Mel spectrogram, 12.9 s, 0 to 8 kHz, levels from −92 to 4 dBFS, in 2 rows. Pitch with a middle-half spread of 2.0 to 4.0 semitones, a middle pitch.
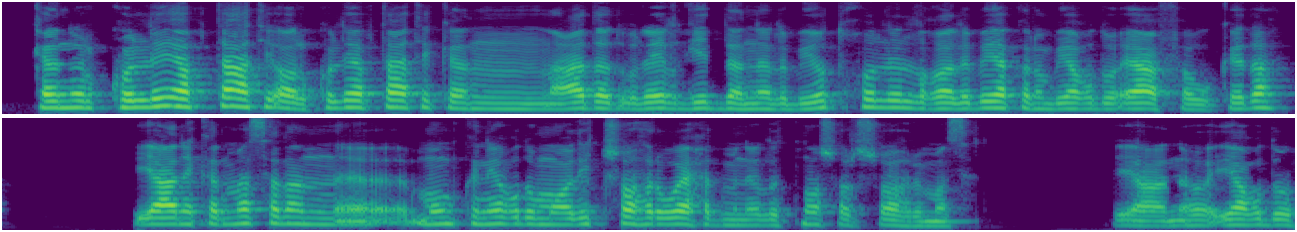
Yes: average, 3.3 semitones; medium, 165 Hz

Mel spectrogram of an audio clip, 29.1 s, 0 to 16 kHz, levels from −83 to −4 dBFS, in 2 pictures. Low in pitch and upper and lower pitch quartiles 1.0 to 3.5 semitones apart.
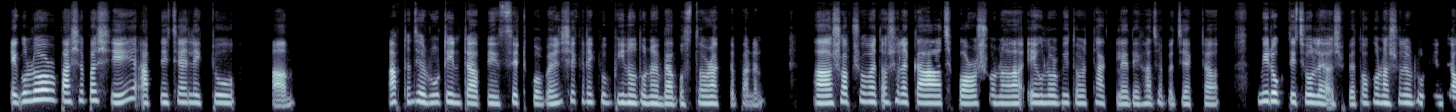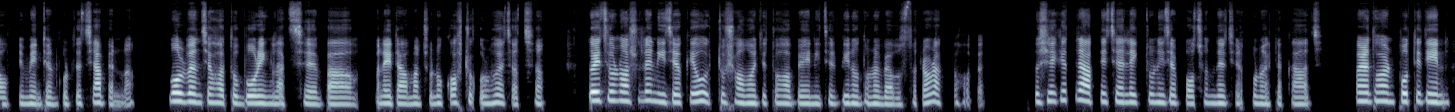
No: high, 215 Hz; average, 3.2 semitones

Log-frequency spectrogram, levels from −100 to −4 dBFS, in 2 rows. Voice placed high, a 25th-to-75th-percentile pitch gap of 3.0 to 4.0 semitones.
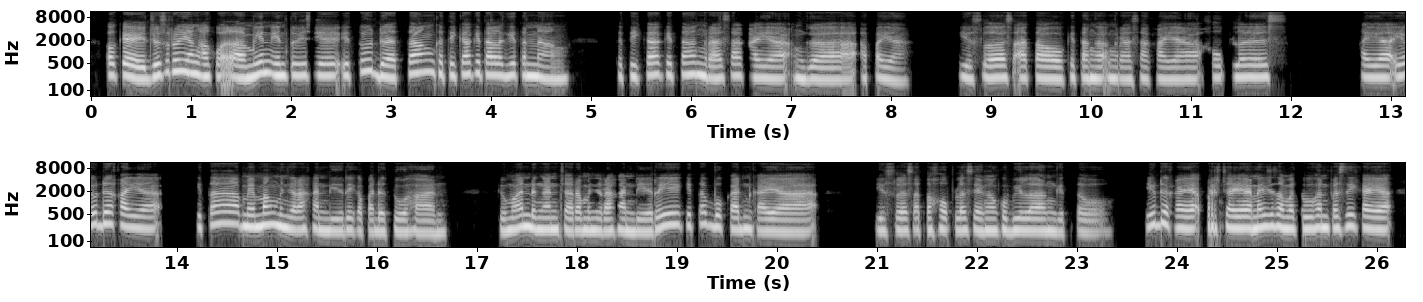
Yes: high, 215 Hz; average, 3.5 semitones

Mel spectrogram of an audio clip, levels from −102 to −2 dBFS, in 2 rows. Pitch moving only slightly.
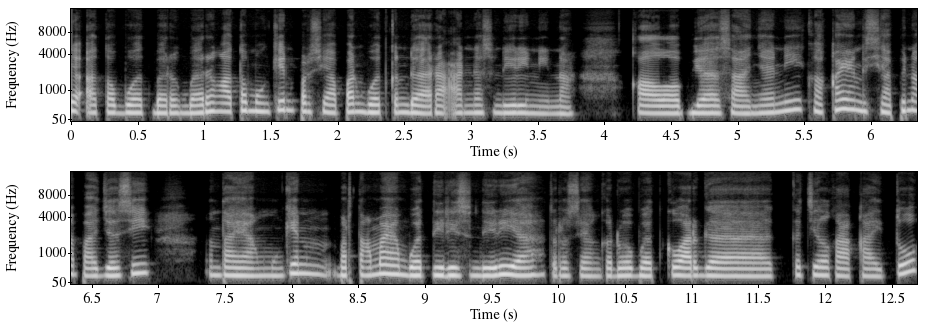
Yes: narrow, 2.0 semitones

